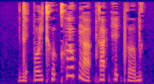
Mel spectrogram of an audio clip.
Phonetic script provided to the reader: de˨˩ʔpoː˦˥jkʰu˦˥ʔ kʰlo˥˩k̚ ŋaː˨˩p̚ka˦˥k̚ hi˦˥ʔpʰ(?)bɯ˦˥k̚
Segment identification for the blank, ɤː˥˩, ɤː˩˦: ɤː˩˦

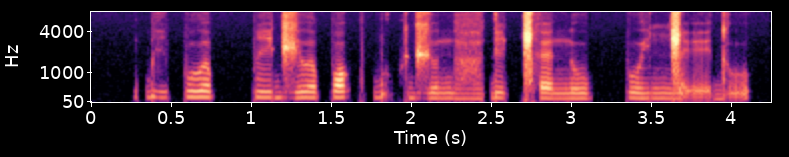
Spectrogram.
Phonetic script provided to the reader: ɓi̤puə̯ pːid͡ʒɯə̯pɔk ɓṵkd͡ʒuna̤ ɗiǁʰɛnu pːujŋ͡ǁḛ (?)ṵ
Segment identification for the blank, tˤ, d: d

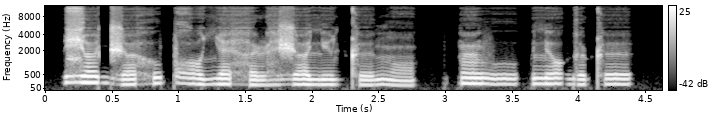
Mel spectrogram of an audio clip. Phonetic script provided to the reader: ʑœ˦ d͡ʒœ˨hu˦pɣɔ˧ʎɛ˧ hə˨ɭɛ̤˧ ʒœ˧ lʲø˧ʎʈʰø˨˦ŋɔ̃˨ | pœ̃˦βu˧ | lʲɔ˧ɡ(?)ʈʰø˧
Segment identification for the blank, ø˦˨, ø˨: ø˨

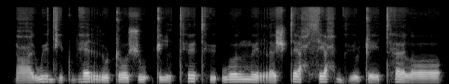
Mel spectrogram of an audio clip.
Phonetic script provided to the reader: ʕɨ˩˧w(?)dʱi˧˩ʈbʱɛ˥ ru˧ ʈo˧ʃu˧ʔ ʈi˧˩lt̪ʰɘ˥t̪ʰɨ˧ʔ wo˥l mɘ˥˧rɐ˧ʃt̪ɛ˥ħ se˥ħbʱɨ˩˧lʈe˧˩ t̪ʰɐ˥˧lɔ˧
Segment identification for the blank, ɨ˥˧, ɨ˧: ɨ˥˧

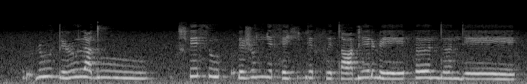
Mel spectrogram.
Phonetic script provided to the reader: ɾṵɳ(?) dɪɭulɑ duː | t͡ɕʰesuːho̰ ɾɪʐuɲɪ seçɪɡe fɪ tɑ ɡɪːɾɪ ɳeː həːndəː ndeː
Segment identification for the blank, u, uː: uː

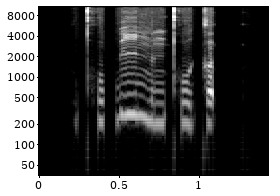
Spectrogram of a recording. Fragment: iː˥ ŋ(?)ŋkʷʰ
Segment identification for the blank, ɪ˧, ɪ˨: ɪ˨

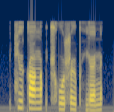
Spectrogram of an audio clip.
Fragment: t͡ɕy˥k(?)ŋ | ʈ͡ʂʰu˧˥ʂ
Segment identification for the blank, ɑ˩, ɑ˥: ɑ˥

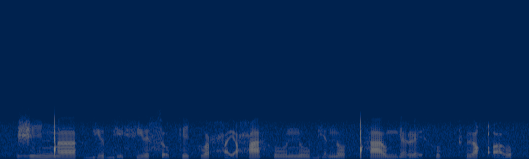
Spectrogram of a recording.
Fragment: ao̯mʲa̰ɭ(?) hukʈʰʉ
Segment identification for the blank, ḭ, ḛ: ḛ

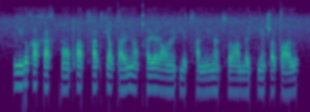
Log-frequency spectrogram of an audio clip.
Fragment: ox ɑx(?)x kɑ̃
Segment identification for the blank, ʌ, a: a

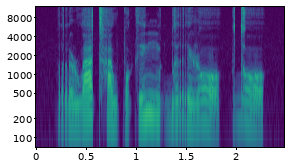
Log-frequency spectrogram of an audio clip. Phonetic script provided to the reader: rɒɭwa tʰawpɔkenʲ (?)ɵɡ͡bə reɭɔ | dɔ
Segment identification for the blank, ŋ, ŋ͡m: ŋ͡m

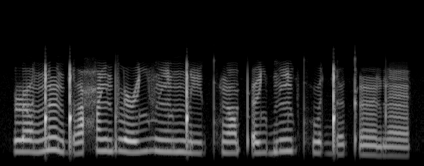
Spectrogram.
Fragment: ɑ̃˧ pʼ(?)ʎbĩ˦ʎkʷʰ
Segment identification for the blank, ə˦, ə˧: ə˧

